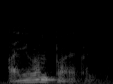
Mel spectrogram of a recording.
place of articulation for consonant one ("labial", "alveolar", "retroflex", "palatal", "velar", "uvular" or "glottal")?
labial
